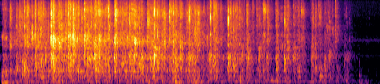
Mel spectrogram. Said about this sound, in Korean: 그냥 열렬하게 박수로 환영합니다.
